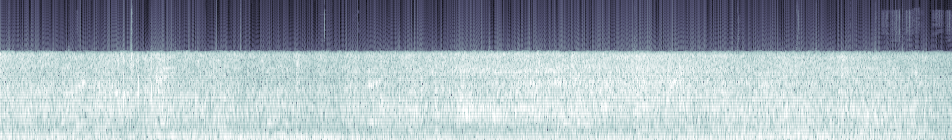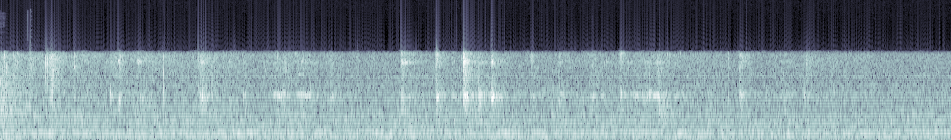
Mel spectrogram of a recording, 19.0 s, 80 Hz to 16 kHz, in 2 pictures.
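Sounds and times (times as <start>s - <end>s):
street traffic rumble: 0.0s - 19.0s.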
